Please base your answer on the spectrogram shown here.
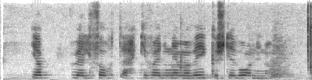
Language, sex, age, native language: Icelandic, female, 11, Icelandic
